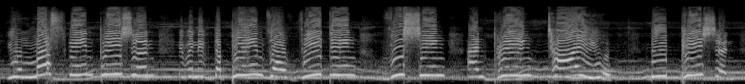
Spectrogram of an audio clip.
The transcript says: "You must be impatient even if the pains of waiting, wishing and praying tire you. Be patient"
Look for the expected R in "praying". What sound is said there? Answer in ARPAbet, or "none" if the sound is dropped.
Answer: R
